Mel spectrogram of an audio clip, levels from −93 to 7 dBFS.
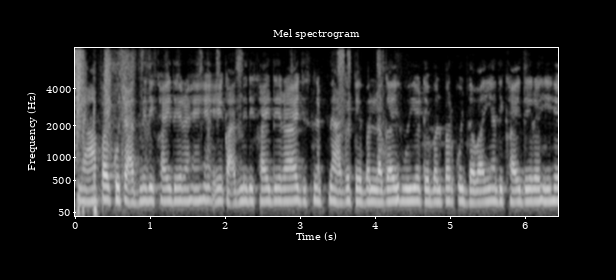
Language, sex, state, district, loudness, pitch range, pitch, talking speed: Hindi, female, Goa, North and South Goa, -18 LUFS, 175-185 Hz, 180 Hz, 270 wpm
